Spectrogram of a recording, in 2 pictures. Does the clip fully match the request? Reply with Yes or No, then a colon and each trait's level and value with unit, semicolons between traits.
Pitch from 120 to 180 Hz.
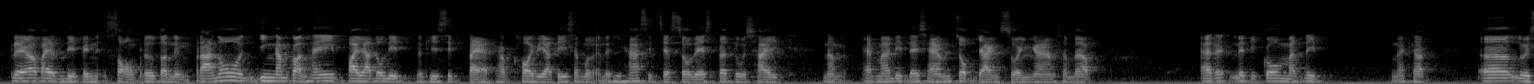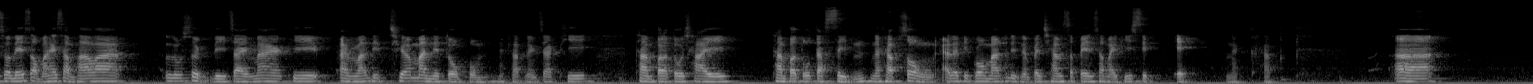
Yes: low, 130 Hz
